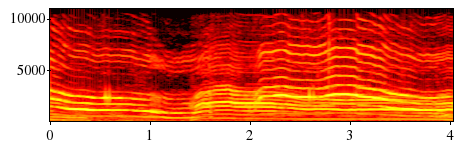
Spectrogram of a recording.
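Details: Continuous growling yowls from two neighbour cats fighting, steady wavering howls layered over each other without pause, pitch bending up and down.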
